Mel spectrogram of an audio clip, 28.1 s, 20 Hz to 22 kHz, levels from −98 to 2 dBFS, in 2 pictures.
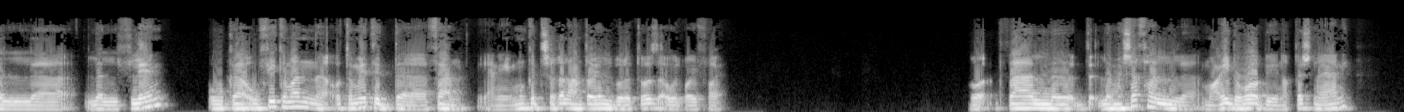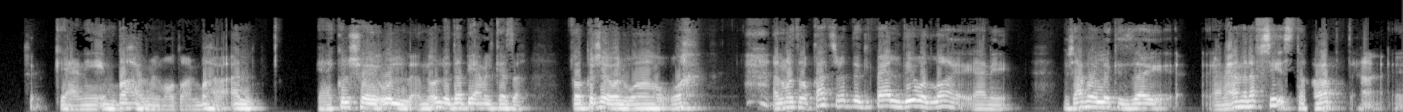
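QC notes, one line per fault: Throughout: hard clipping. The speech is driven about 10 dB past what the stage can pass, so the loudest peaks are sliced flat. About 3 percent of samples went over the stage's limit. Those flat tops add high harmonics, heard as harsh fuzz on loud syllables.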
